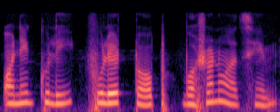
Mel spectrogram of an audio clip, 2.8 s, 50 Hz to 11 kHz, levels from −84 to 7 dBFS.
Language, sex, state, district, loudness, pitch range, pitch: Bengali, female, West Bengal, Alipurduar, -17 LUFS, 220-255 Hz, 245 Hz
